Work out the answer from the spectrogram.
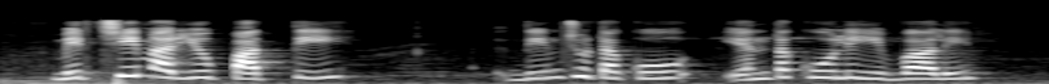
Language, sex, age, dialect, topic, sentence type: Telugu, female, 51-55, Central/Coastal, agriculture, question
